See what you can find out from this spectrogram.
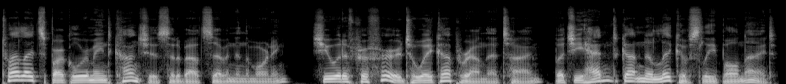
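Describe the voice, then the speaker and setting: Animated male storyteller, wry and theatrical. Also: low-pitched, no room sound, studio quality. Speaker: narrator, fanfiction reader. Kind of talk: dramatic scripted comic narration.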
